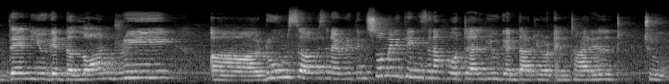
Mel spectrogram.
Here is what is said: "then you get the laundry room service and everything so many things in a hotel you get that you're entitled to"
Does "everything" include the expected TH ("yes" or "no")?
no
